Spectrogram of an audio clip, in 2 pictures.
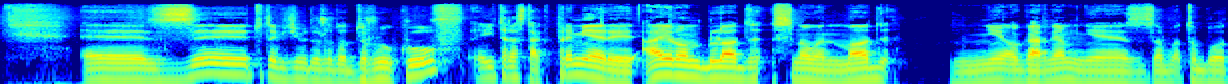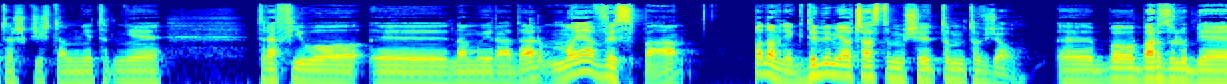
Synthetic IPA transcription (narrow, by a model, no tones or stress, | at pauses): zt̪ut̪ajvʲid͡ʑimɘd̪uʐɔd̪ɔd̪ɾukufit̪ɛɾast̪akpɾɛmʲjɛɾɘʔajɾɔnblɔd̪snɔwɛnmɔd̪ | ɲɛɔɡaɾɲamɲɛzabat̪ɔbɘwɔt̪ɛʂɡd͡ʑeɕt̪amɲɛɲɛ | t̪ɾafʲiwɔ | namujɾad̪aɾmɔjavɘspa̰ | pɔnɔvɲɛɡd̪ɘbɘmʲːjawt͡ʂast̪ɔbɘmɕɛt̪ɔbɘmt̪ɔvʑɔ̰w | bɔbaɾd̪zɔlubʲjɛ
